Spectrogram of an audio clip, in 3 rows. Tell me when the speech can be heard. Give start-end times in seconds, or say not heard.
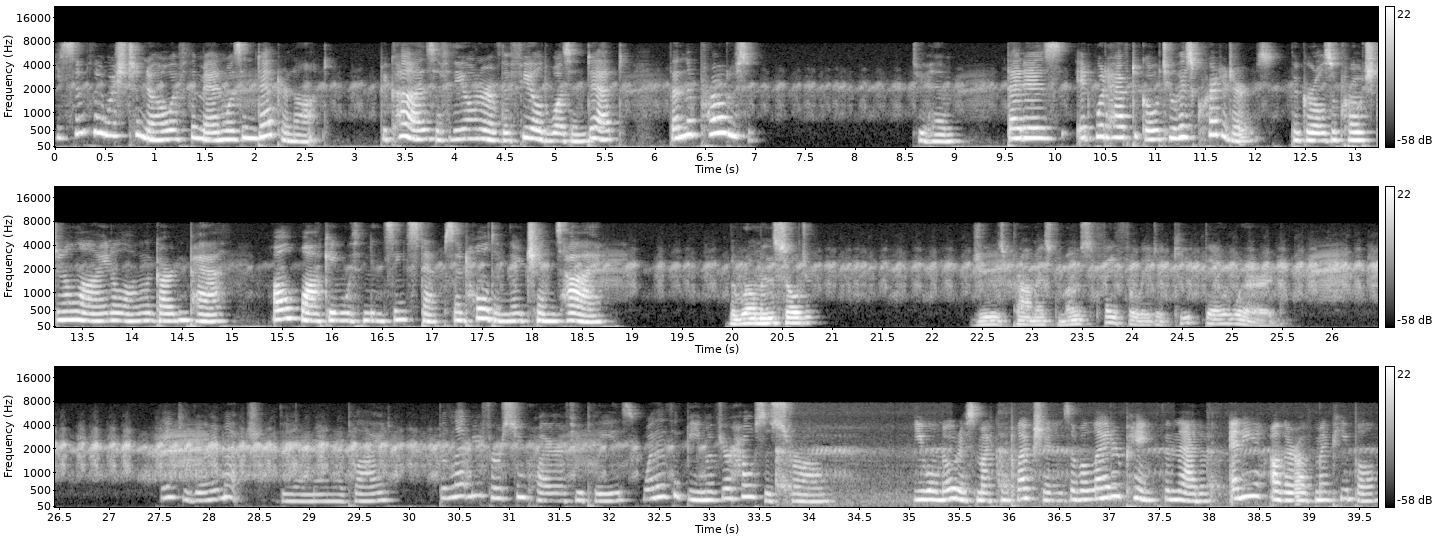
0.0-7.0, 8.6-18.9, 19.9-20.8, 22.4-25.6, 27.5-34.2, 35.0-39.6.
